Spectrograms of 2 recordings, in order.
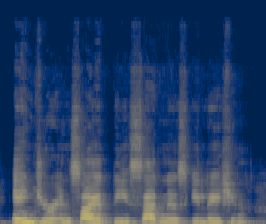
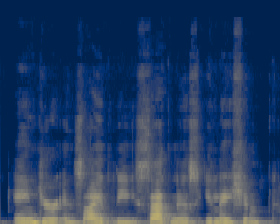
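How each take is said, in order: The two takes are said the same way.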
